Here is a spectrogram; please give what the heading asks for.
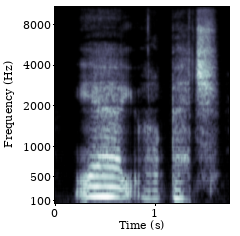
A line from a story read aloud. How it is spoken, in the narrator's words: Valerie sighed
